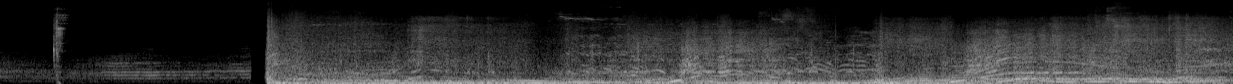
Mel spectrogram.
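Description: A Nissan Skyline GT-R engine in Need for Speed Underground 2 revs hard and runs continuously loud after a short quiet start, with tire squeals and a voice talking over it.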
